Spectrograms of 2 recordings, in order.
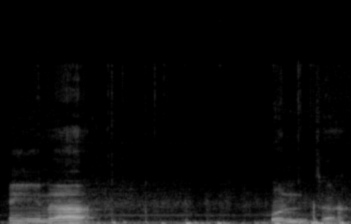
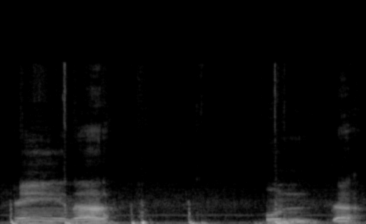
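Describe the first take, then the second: No difference in how they are said.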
